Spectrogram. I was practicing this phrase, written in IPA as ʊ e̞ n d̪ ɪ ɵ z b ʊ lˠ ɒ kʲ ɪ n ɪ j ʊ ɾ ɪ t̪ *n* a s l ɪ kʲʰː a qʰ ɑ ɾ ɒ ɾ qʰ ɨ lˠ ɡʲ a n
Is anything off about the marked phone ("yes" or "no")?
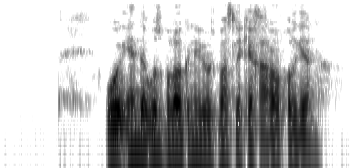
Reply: yes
